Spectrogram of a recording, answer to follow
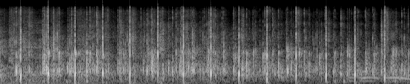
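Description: A small group of people clapping their hands in applause, the separate claps distinct and irregular, with some voices among them.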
